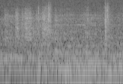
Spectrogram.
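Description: Light rustling of folded paper being handled, over a steady low hum.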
